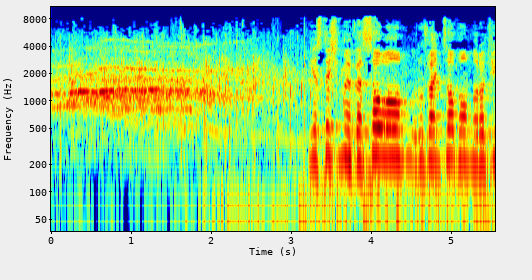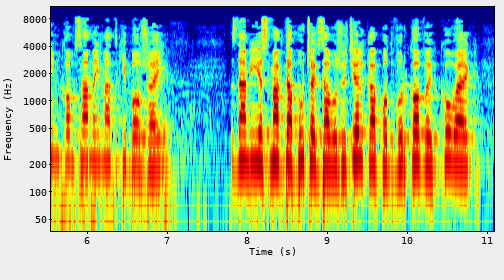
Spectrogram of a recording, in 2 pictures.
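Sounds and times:
applause and cheering for children: 0:00.0 - 0:04.1
speech: 0:03.2 - 0:07.2, 0:07.8 - 0:11.0.

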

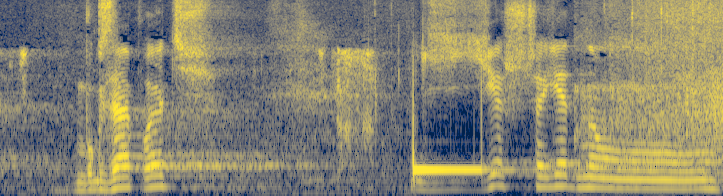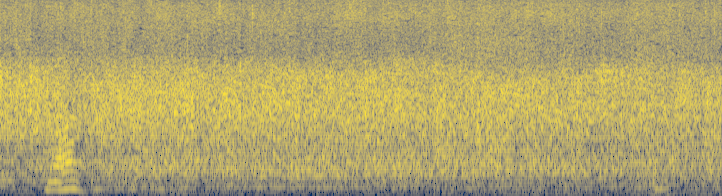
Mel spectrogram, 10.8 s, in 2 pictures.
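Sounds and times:
speech: 0:00.6 - 0:01.7, 0:03.1 - 0:06.3
audience applause: 0:04.6 - 0:10.8.

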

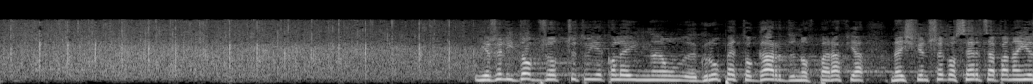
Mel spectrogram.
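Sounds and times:
audience applause: 0:00.0 - 0:05.1
speech: 0:04.8 - 0:10.3.

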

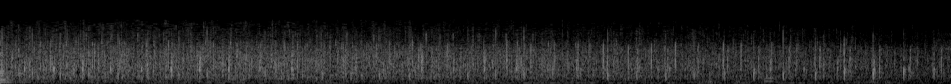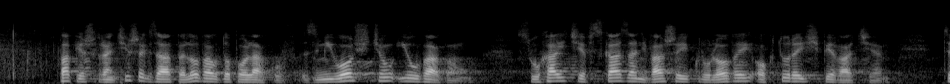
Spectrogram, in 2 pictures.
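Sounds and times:
crowd applause: 0:00.0 - 0:10.2
speech: 0:10.1 - 0:19.0.

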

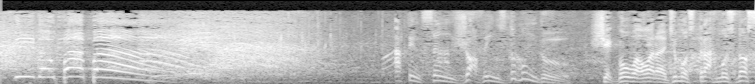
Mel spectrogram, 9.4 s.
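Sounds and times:
speech: 0:00.2 - 0:02.4, 0:04.9 - 0:09.4
crowd applauding: 0:02.0 - 0:04.9.

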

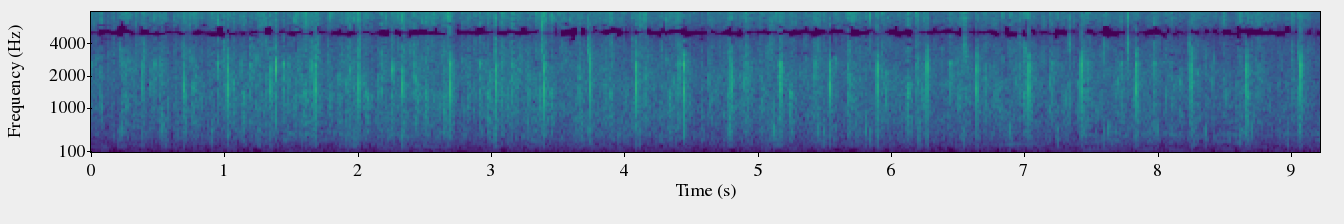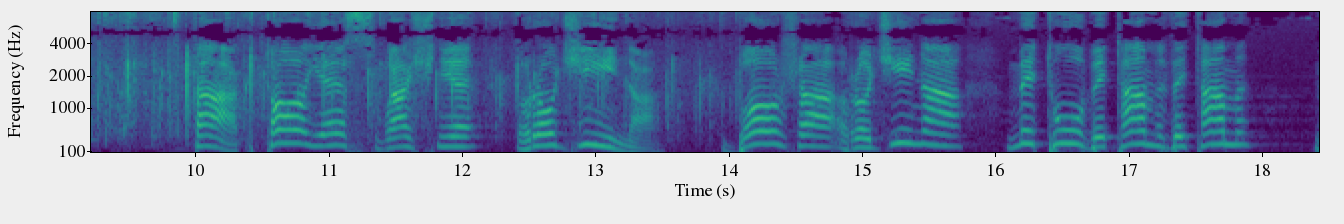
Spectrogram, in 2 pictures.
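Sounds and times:
audience applause: 0:00.0 - 0:14.5
speech: 0:10.0 - 0:18.4.

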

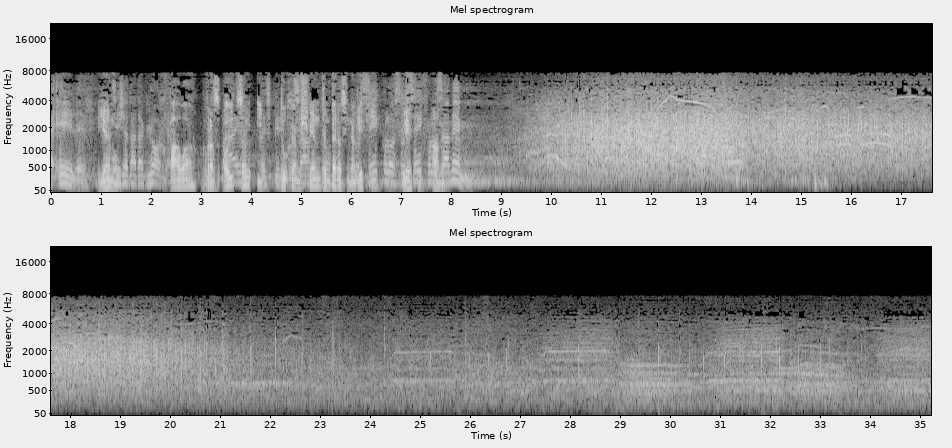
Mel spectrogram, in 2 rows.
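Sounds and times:
speech: 0:00.0 - 0:08.6
audience applause after a homily: 0:09.1 - 0:35.2.

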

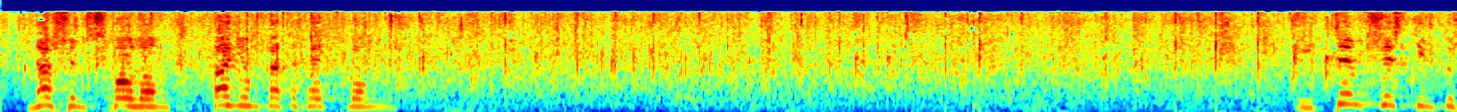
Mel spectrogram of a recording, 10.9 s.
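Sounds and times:
audience applause: 0:00.0 - 0:10.9
speech: 0:00.2 - 0:03.1, 0:09.7 - 0:10.9.

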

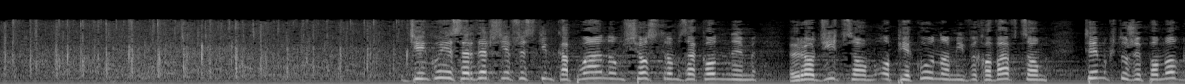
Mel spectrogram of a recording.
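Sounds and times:
crowd applause: 0:00.0 - 0:04.8
speech: 0:04.1 - 0:11.8.

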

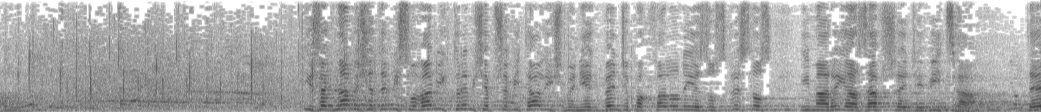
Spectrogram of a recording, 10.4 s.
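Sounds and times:
audience applause: 0:00.0 - 0:05.2
speech: 0:03.1 - 0:10.4.

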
